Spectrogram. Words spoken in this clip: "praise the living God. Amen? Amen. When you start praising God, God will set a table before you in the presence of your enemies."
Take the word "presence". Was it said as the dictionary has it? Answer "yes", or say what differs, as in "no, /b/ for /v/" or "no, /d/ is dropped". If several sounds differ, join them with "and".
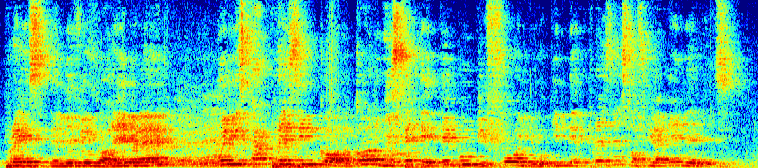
yes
